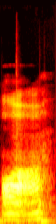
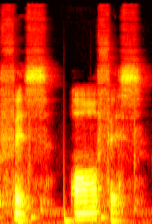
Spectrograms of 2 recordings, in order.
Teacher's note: The vowel aw has more length than the vowel in is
